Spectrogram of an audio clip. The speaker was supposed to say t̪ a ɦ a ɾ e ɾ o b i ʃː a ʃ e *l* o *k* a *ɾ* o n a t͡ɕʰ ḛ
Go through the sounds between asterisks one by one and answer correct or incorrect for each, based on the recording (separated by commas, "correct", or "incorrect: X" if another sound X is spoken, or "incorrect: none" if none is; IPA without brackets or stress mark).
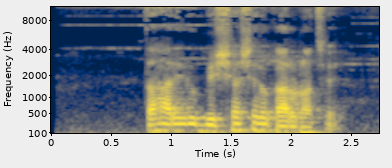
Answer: incorrect: ɾ, correct, correct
